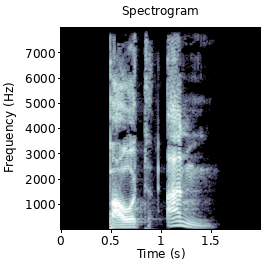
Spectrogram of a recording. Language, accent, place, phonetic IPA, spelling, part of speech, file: German, Germany, Berlin, [ˌbaʊ̯t ˈan], baut an, verb, De-baut an.ogg
- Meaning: inflection of anbauen: 1. third-person singular present 2. second-person plural present 3. plural imperative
